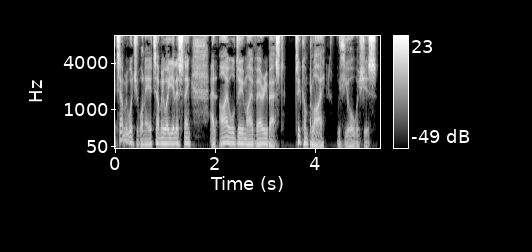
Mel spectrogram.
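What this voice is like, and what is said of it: Croaky, hoarse morning voice. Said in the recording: “I apologise if my voice is a bit croaky this morning”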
